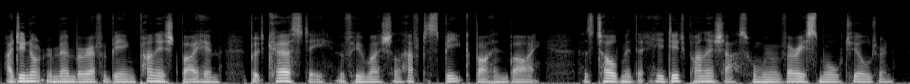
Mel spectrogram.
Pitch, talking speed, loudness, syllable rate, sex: 120 Hz, 230 wpm, -20 LUFS, 4.7 syllables/s, male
